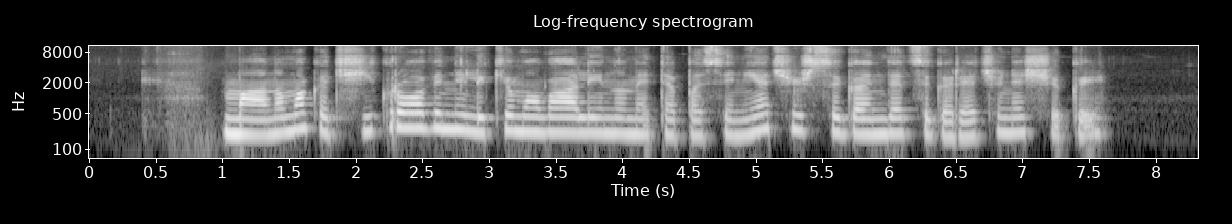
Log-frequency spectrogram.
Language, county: Lithuanian, Kaunas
